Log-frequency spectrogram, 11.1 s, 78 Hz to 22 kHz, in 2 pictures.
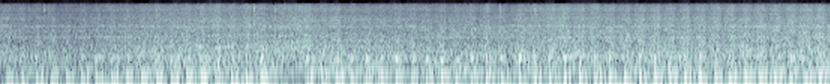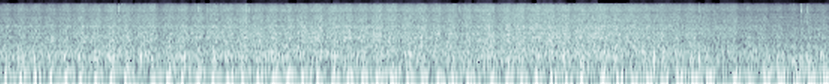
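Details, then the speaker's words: Philips GC7620 steam iron that gave no steam, tested after pump replacement: steady, gentle water-pump pulsing about three beats a second under a growing hiss as steam now comes out normally. "Vous entendrez le doux bruit de la pompe à eau. La vapeur sort maintenant"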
